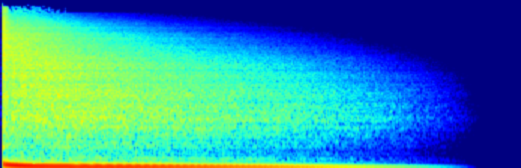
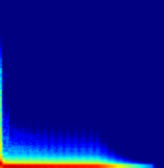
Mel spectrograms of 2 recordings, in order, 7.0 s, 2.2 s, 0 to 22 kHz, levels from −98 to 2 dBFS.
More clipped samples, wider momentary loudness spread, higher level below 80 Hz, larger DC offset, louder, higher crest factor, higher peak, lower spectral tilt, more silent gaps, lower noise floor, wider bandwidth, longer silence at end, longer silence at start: neither; first, 22 LU vs 12 LU; second, -18 dBFS vs -10 dBFS; neither; second, -18 LUFS vs -15 LUFS; first, 14 dB vs 8 dB; about the same, -2 dBFS vs -2 dBFS; second, -2 dB/octave vs -19 dB/octave; neither; first, -71 dBFS vs -41 dBFS; first, 19 kHz vs 0.3 kHz; first, 2 s vs 0.6 s; about the same, 0 s vs 0 s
